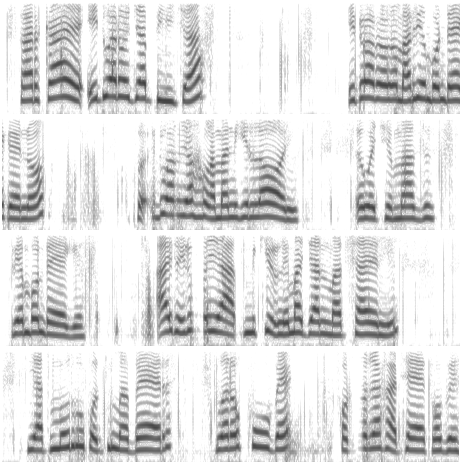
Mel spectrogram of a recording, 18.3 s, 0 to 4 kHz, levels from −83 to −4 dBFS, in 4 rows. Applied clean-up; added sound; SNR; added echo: neural separator model SepFormer WHAM!.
